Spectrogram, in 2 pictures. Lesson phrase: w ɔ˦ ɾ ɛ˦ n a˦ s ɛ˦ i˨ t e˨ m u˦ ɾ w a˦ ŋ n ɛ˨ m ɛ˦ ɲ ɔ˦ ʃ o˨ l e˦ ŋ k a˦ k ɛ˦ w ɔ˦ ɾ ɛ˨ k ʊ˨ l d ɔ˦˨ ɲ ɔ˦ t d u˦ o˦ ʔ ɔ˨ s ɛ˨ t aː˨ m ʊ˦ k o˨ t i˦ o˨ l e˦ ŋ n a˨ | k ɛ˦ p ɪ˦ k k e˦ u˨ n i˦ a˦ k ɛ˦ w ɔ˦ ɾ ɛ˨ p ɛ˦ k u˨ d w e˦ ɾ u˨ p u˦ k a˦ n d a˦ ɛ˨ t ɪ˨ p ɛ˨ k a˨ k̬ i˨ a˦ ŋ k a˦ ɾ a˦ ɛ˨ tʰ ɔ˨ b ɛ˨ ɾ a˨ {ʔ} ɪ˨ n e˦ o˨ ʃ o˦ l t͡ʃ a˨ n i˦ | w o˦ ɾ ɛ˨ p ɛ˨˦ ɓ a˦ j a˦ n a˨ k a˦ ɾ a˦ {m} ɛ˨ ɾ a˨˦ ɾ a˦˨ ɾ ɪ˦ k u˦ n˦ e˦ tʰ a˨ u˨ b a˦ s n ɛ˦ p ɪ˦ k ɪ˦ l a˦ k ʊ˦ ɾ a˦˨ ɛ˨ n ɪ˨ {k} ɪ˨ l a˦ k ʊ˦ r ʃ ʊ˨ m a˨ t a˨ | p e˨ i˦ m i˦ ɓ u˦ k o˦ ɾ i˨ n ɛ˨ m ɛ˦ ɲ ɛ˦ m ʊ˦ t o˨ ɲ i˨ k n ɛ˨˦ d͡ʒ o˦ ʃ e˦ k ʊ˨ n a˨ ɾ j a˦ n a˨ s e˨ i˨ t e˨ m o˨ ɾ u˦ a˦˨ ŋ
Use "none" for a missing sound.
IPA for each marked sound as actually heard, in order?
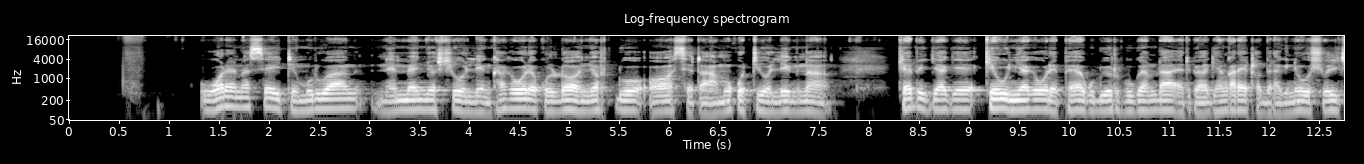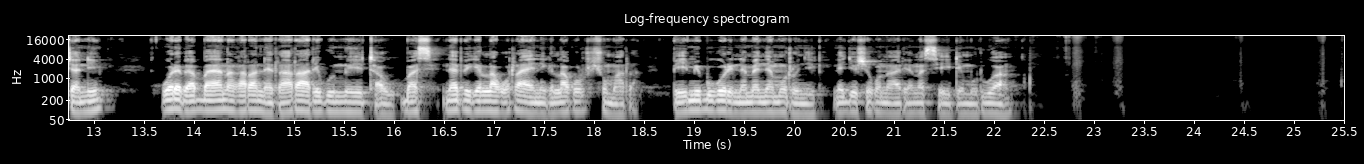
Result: k, n, k

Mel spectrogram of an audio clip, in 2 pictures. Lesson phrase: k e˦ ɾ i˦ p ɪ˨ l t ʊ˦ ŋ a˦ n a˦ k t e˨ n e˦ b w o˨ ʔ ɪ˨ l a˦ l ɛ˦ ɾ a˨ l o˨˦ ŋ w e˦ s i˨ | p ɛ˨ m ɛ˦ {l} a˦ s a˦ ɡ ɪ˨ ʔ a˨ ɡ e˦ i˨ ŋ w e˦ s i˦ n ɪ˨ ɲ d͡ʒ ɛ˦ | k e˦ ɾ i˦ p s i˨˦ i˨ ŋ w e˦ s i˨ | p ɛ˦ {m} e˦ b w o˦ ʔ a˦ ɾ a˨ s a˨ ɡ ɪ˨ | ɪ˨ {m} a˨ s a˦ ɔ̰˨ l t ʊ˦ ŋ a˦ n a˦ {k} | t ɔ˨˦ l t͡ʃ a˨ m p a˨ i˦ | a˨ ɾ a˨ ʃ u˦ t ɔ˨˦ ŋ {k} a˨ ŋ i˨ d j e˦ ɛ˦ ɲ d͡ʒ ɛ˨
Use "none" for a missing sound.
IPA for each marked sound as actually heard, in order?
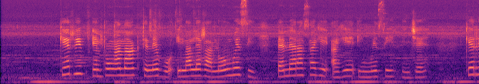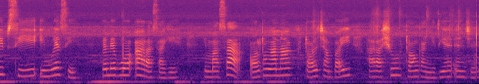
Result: ɾ, m, m, k, ɡ

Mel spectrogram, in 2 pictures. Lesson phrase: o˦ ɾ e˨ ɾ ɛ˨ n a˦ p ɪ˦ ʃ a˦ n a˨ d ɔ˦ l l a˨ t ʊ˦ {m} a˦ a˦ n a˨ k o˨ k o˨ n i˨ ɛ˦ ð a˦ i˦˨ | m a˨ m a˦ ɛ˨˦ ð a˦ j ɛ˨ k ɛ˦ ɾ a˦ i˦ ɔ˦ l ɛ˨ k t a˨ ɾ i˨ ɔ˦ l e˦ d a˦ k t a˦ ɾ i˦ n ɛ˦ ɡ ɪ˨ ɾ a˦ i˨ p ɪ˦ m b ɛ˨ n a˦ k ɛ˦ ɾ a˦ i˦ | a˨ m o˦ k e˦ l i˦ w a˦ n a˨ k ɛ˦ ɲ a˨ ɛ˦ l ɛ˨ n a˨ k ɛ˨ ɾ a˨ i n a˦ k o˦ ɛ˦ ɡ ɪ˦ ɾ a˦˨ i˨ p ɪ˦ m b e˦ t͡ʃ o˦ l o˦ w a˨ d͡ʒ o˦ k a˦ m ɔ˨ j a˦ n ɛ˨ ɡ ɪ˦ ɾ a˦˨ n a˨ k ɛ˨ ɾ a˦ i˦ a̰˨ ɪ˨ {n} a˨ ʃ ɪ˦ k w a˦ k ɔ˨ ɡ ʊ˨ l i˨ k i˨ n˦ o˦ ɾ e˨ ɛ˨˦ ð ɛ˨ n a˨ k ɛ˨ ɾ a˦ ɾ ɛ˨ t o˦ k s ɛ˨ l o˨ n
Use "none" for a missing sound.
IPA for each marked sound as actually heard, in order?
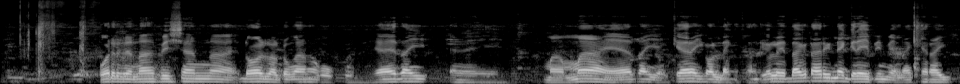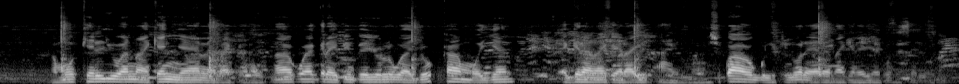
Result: ŋ, m

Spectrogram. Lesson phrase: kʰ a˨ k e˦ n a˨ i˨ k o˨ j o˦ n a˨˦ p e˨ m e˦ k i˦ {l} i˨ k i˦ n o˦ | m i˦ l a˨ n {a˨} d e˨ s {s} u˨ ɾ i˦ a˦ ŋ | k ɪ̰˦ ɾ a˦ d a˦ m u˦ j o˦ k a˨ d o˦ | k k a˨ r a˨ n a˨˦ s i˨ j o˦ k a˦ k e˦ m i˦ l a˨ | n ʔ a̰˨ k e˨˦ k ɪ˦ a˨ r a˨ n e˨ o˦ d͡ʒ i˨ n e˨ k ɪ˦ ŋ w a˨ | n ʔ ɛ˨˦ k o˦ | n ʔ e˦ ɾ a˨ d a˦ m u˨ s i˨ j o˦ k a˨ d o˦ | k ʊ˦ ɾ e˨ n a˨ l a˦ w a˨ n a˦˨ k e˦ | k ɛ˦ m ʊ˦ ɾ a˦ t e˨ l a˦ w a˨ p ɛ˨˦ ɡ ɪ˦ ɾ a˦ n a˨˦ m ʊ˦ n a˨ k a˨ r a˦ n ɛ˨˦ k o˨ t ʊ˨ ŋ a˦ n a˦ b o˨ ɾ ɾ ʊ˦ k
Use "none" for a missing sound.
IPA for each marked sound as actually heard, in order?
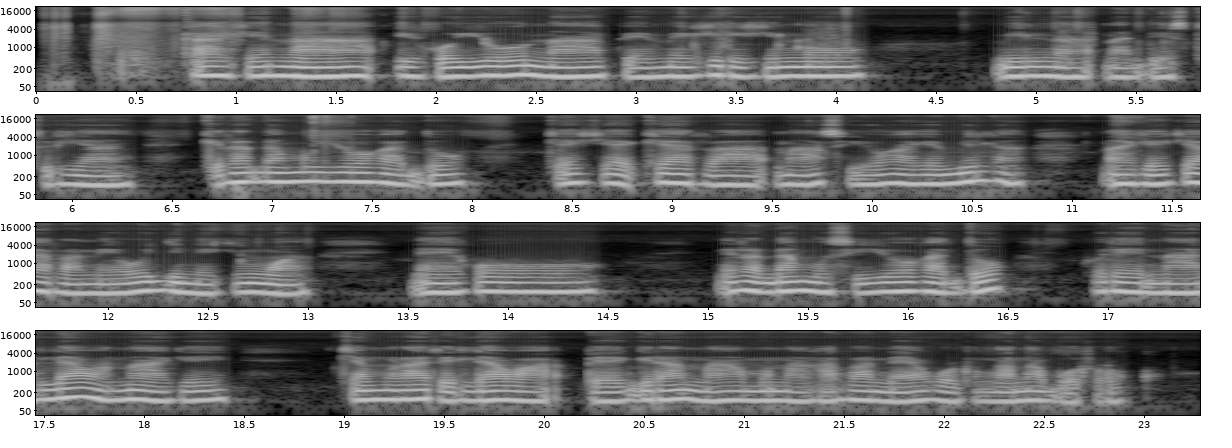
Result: ɾ, a˨, t

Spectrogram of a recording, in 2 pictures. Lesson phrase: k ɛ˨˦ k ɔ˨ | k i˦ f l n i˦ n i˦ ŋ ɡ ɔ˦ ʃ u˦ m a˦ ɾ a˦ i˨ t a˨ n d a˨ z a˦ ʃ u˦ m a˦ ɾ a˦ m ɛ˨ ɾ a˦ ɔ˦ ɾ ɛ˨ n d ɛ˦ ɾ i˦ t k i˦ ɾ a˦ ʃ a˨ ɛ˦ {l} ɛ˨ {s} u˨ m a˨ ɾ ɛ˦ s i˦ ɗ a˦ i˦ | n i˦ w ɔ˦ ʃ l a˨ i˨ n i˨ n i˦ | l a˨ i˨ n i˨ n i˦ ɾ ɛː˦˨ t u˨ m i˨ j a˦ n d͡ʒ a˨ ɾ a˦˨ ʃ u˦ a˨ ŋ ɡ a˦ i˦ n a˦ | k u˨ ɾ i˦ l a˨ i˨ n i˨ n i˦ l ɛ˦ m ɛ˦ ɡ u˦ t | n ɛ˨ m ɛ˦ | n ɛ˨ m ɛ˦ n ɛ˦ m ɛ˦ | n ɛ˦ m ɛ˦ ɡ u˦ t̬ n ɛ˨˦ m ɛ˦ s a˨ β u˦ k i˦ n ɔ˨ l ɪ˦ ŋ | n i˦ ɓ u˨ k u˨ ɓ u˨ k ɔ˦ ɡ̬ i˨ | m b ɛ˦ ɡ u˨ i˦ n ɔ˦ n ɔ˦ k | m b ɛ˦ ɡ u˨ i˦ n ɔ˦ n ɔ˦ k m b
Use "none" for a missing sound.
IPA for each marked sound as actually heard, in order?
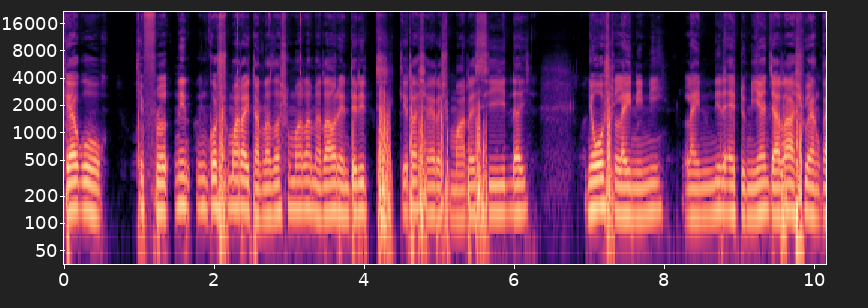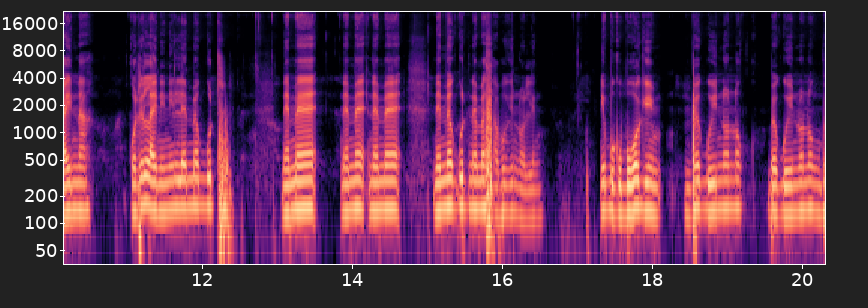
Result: ɾ, ʃ

